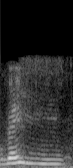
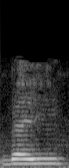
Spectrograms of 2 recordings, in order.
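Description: First: The ya glide is pressed with forceful emphasis. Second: The ya glide flows easily without extra force. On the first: The speaker calls it wrong. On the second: The speaker calls it right.

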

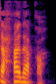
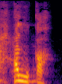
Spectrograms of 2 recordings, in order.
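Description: First: The L is followed by an a: halaqa. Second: The L has no vowel after it: halqa. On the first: The speaker calls it wrong. "وليس بفتحها" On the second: The speaker calls it right. "الأفصح بالإسكان، بإسكان اللام"

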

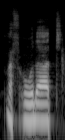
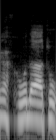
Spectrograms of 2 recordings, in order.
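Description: First: The word ends on a silent t without a vowel. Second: The word ends with a short vowel after the t. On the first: "تسكين السابع المتحرك ... فتصير مفعولات" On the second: "السابع المتحرك في مفعولات"

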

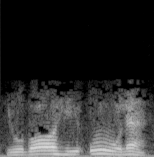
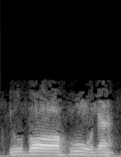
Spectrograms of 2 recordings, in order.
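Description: First: A glottal stop comes before the ending. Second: No glottal stop comes before the ending. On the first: "حدث فيها الهمزة" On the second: "تقرأ يضاهون بهذه الطريقة"

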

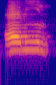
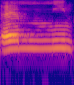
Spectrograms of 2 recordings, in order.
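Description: First: The m sound is short and light. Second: The m sound is doubled and held. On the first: The speaker calls it right. "بتخفيف الميم" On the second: The speaker calls it wrong. "وليس بالتشديد، لا تقول آمين خطأ"

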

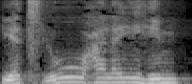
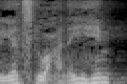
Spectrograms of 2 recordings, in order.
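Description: First: The final vowel of yatlu is held long. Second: The final vowel of yatlu is cut short. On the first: The speaker calls it right. "ولكن" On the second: The speaker calls it wrong. "لا تقول"

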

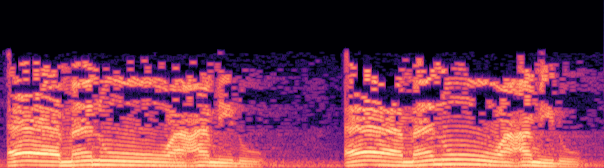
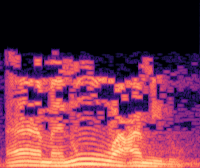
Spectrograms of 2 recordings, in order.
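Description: First: The waw between the words is single, not merged. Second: The waw between the words is doubled and merged. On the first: The speaker calls it right. "وإنما الصحيح" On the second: The speaker calls it wrong. "يشد الواو فيقول"

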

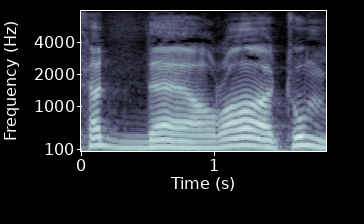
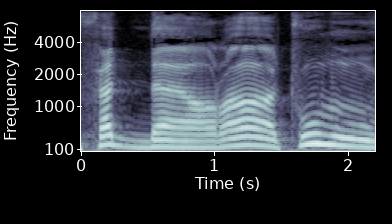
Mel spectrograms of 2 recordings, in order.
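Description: First: A glottal stop is pronounced before -tum. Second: A long vowel replaces the glottal stop.

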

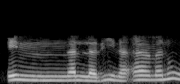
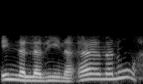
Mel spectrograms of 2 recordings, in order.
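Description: First: The doubled consonants are held long. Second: The doubled consonants are shortened to single ones. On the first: The speaker calls it right. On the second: The speaker calls it wrong.

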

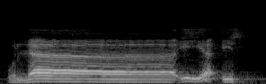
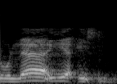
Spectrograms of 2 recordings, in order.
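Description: First: The hamza is softened and the vowel lengthened. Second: The hamza becomes an h, with no lengthening. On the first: The speaker calls it right. "المد والقصر في التسهيل فقط" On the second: The speaker calls it wrong. "فلا يمد ويقول واللائي يائس، وهذا غلط، لأن يسهل الهمزة هاء"

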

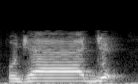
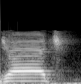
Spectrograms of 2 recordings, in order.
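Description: First: The j sound is clear and fully voiced. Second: The j sound comes out close to sh. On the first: The speaker calls it right. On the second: The speaker calls it wrong.

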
